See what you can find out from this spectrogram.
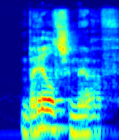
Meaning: a four-eyes, someone who wears glasses
- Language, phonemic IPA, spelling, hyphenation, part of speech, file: Dutch, /ˈbrɪl.smʏrf/, brilsmurf, bril‧smurf, noun, Nl-brilsmurf.ogg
